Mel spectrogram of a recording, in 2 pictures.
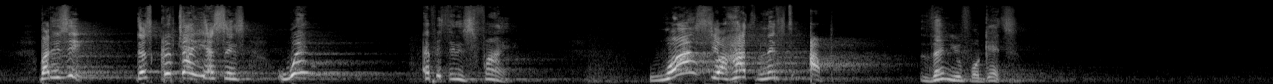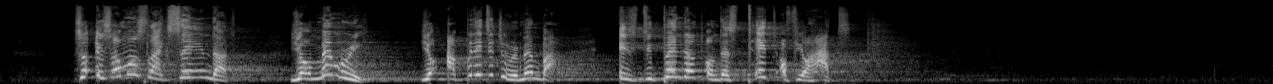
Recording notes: preached at the Living Waters Cathedral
